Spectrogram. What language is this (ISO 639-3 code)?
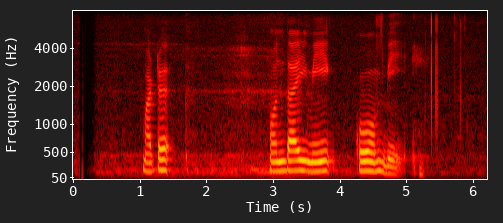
sin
